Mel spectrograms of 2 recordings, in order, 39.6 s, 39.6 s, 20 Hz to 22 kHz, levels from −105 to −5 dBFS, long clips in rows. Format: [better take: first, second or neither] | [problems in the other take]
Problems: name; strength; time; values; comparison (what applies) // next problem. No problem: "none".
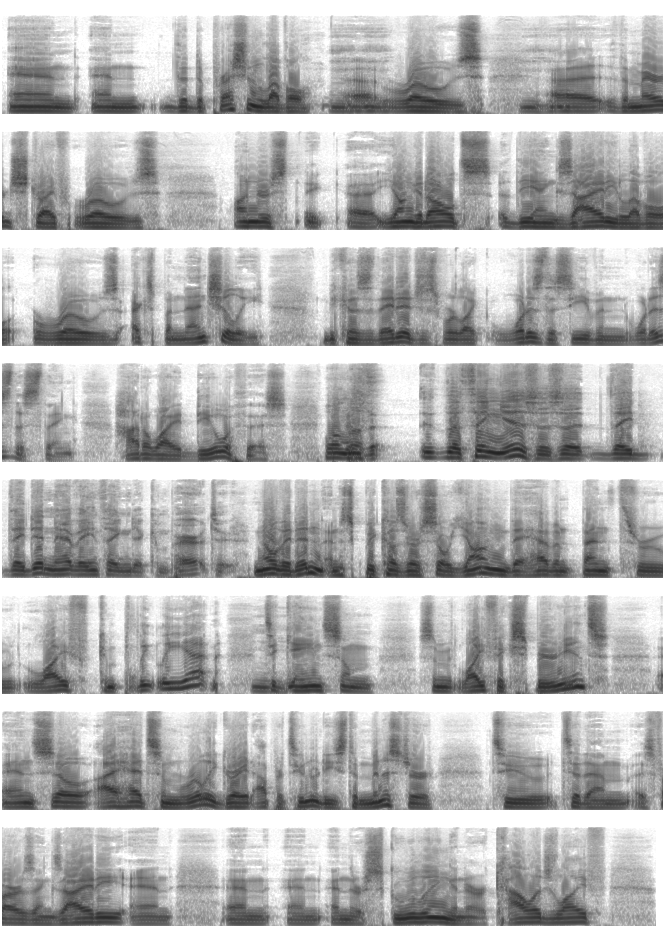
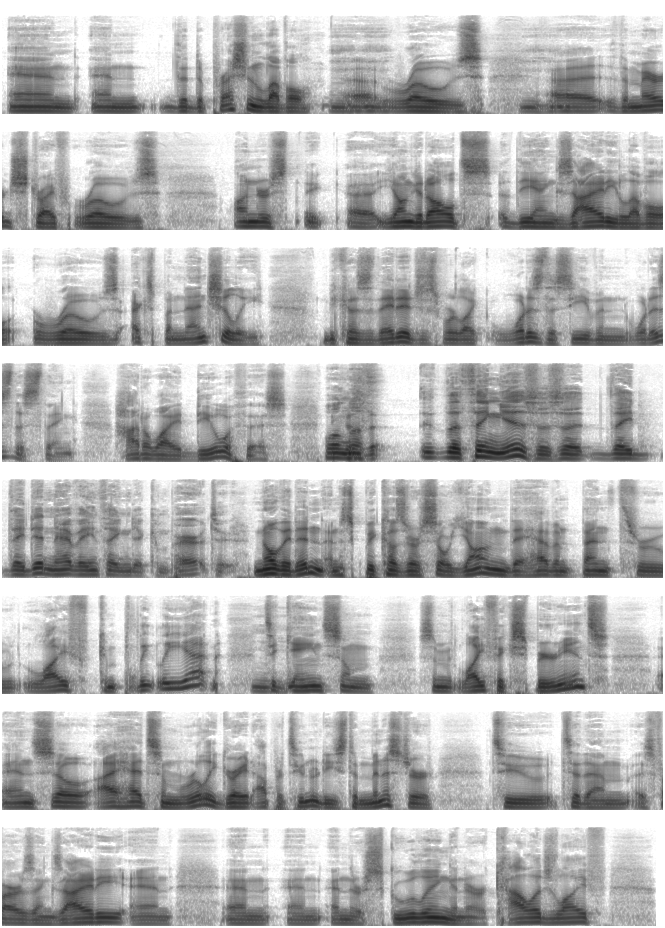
second | distortion; slight; 4% of the sound clipped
